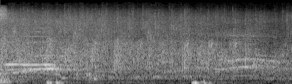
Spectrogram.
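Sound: audience applause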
